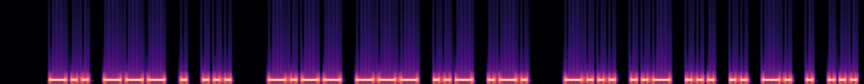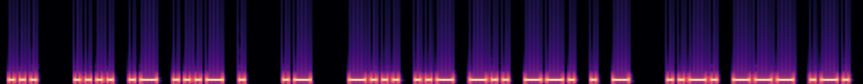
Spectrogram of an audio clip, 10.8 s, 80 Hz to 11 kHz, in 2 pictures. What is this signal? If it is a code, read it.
Morse code, heard as a keyed tone, about 34 wpm, 700 Hz. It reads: DOES YOUR BUSINESS HAVE A BUDGET FOR
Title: Sentences from Top 1200 Words 35wpm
